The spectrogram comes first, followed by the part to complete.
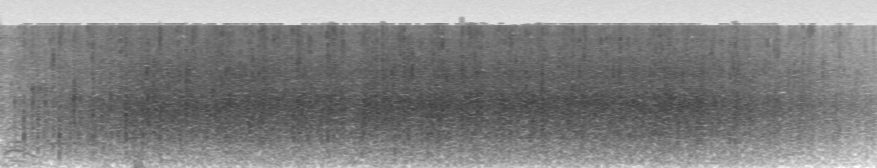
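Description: Large audience applauding. The applause swells over the first couple of seconds, holds steady, then fades out near the end.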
